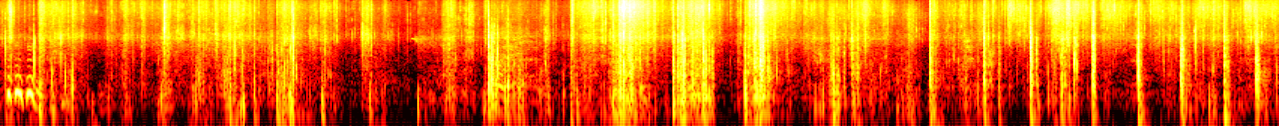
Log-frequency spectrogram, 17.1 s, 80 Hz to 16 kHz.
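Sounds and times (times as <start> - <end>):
boots crunching on gravel: 0.0 - 17.0
plastic boards knocking on stones: 6.4 - 6.9, 7.6 - 10.4, 12.4 - 17.0.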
